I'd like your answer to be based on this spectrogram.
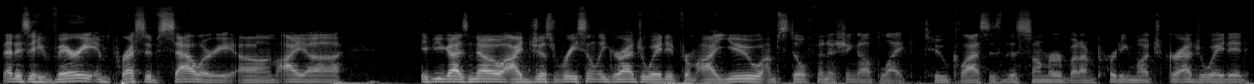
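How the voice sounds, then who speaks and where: A man in his twenties hosts a finance video, giving casual reaction commentary and frequently addressing his viewers as "guys." His voice is lowish and steady with a fairly bright tone, and he speaks a little slowly.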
